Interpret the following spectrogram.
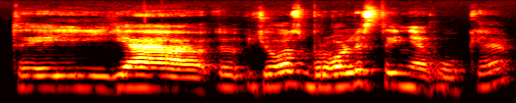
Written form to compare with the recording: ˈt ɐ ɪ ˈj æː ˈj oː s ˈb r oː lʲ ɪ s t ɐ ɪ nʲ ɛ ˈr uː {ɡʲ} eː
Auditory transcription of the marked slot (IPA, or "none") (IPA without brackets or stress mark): kʲ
